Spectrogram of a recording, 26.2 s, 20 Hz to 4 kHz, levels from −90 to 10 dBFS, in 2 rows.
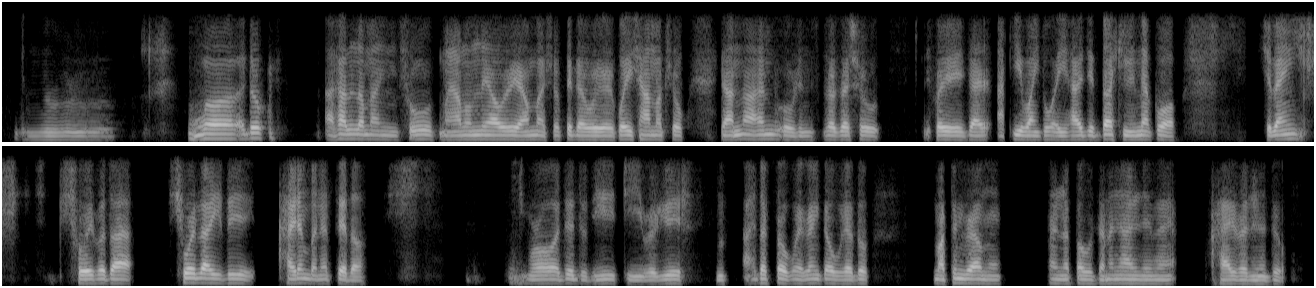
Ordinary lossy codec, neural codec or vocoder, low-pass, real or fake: none; codec, 16 kHz, 0.5 kbps, FunCodec, trained on Chinese and English, 25 frames a second; 3.6 kHz; fake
